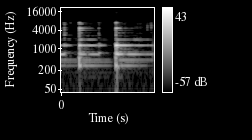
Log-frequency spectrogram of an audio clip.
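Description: Violin E string bowed twice in quick succession, each stroke a bright sustained tone with strong harmonics, the second note ringing longer, alone and close.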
